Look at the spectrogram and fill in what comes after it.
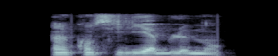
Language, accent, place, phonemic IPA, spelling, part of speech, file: French, France, Lyon, /ɛ̃.kɔ̃.si.lja.blə.mɑ̃/, inconciliablement, adverb, LL-Q150 (fra)-inconciliablement.wav
- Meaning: 1. irreconcilably 2. incompatibly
